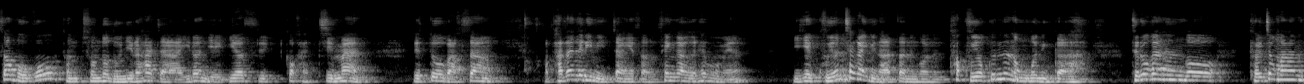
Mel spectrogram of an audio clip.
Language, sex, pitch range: Korean, male, 125-170 Hz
